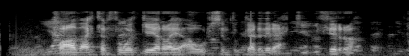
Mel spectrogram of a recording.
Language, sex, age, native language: Icelandic, male, 20-29, Icelandic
